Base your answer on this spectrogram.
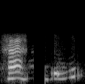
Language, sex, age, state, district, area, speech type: Bengali, female, 18-30, West Bengal, Cooch Behar, urban, conversation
